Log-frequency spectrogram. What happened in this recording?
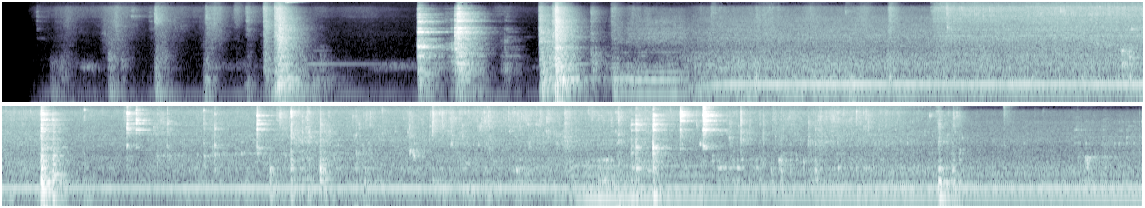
I walk to the microwave, open the door, place a dish inside, close the door and turn the microwave on. I then walk to the sink, turn on the tap and clean the dishes.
